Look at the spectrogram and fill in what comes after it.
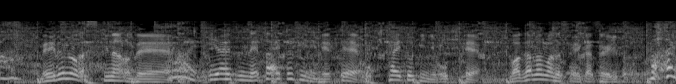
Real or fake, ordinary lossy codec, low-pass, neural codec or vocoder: fake; none; none; codec, 16 kHz, 16 kbps, FunCodec, trained on Chinese and English, 50 frames a second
